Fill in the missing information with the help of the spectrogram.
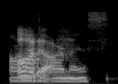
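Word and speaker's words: Ana de Armas: I'm so sorry, I can't pronounce her Anna de Armas.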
